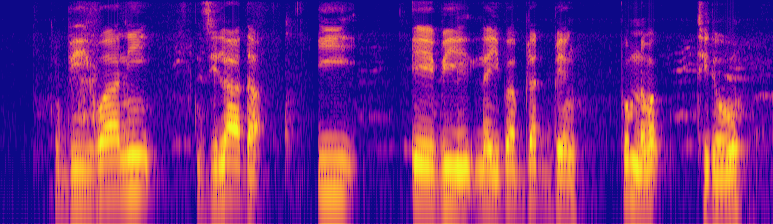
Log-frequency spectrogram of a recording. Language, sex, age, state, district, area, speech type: Manipuri, male, 45-60, Manipur, Churachandpur, rural, read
